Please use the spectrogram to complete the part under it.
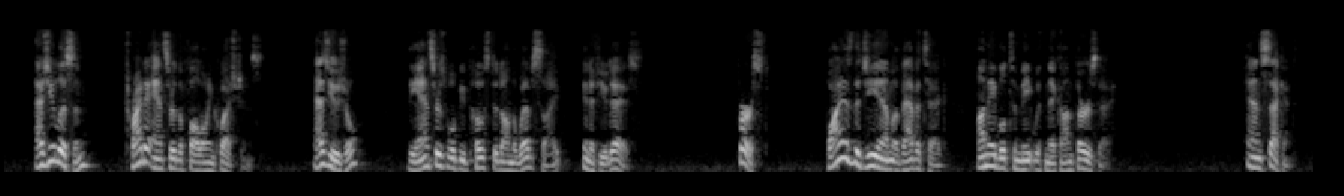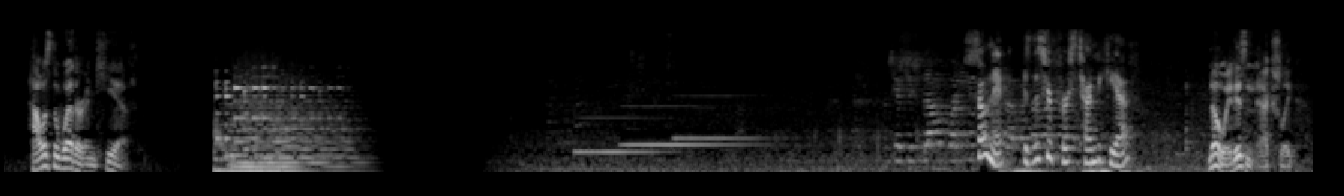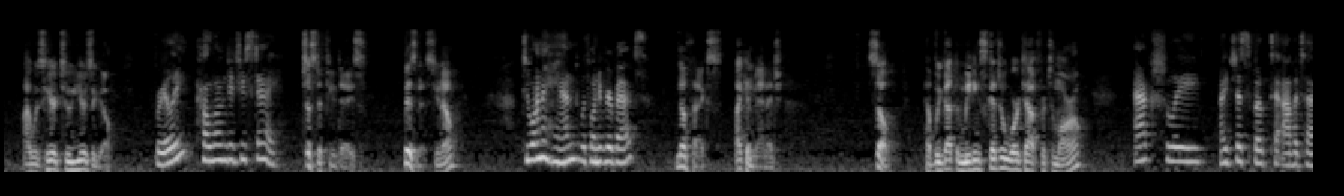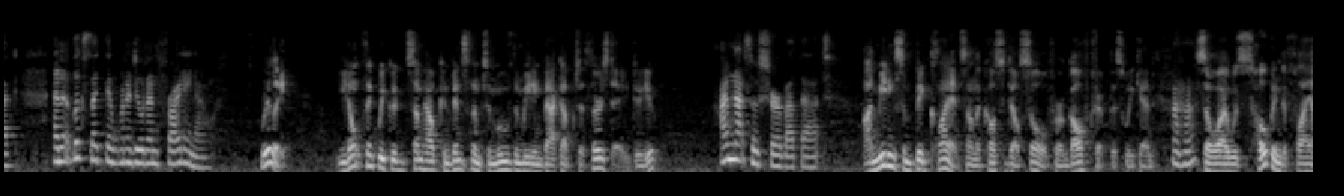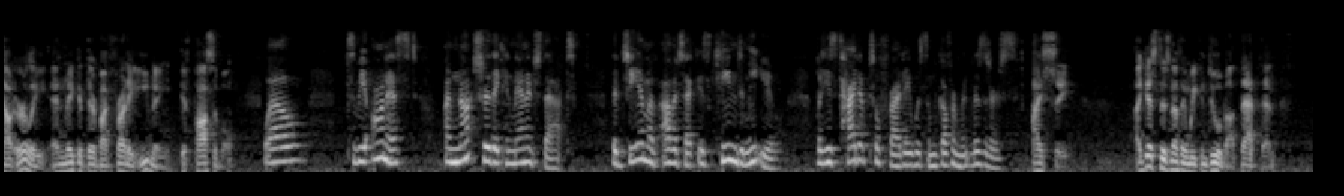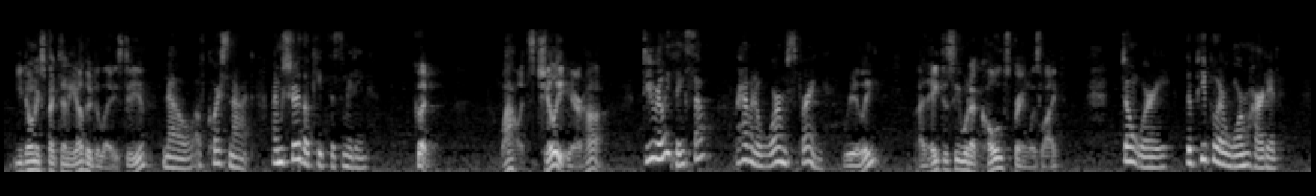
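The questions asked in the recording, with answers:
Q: First, why is the GM of Avitec unable to meet with Nick on Thursday?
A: He's tied up till Friday with some government visitors.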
